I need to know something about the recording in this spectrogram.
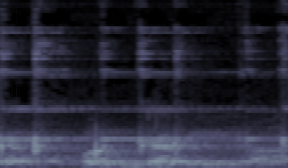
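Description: A man sings a Hindu devotional chant with long, gliding melodic lines. A low steady drone runs beneath, and a few sharp metallic clicks ring out high.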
